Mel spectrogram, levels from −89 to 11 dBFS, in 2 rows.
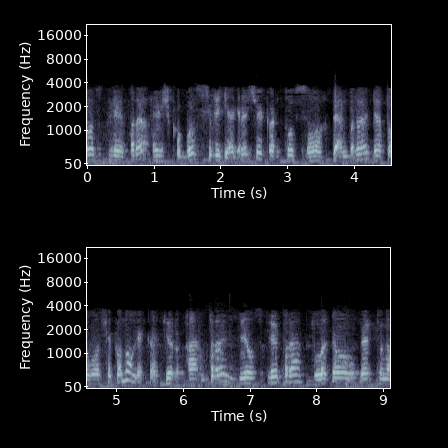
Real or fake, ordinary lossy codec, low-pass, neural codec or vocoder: fake; MP3, 24 kbps; 7.2 kHz; codec, 32 kHz, 1.9 kbps, SNAC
